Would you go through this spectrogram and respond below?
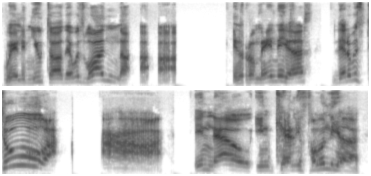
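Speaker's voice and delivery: hammed-up vague Euro accent, slow; general European accent. Answering the friend, a mock Euro count accent. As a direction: lean toward an Eastern Bloc voice. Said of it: "That's my just general European accent".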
